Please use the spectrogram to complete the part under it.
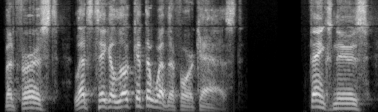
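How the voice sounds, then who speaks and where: An actor playing a chipper, formal news and weather reader, giving a stylised radio report with exaggerated announcer formality. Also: male voice, medium pitch, very animated, a little slow, breathy edge.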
